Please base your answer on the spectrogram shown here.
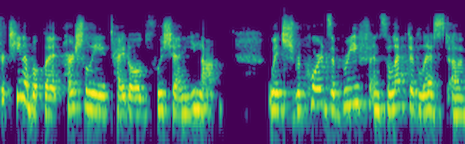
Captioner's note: non-english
